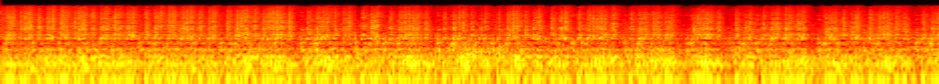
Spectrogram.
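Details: Cummins diesel cold start in freezing weather with grid heaters disconnected, camera at rear of truck: uneven, lumpy clatter with an unsteady rumble at idle, engine clearly not happy; rough cold-start idle without grid heaters.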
